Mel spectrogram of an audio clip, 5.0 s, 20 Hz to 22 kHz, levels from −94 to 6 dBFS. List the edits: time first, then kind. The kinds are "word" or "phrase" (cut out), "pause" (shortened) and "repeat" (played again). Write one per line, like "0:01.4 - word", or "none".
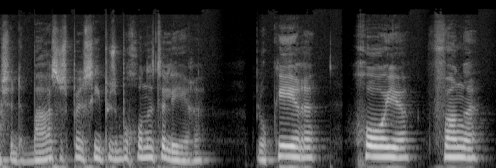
0:03.4 - word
